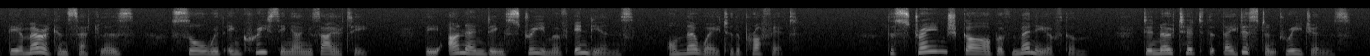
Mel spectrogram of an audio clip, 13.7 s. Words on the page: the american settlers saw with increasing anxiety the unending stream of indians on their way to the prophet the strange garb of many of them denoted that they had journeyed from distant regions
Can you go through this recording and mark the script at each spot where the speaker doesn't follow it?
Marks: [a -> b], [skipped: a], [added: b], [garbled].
the american settlers saw with increasing anxiety the unending stream of indians on their way to the prophet the strange garb of many of them denoted that they [skipped: had journeyed from] distant regions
